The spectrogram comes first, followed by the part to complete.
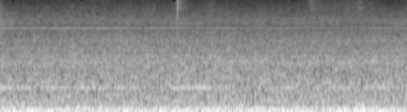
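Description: Steady indoor background hum, low and even, with a faint high steady tone running through it; no distinct sound events.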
